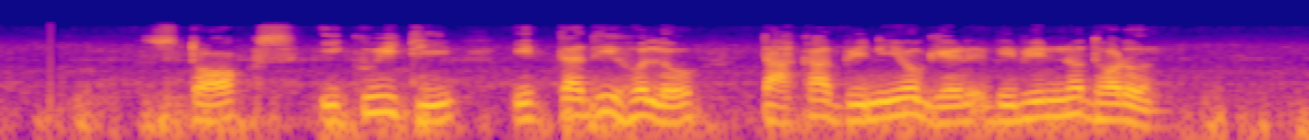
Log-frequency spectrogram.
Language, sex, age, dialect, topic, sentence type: Bengali, male, 31-35, Standard Colloquial, banking, statement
